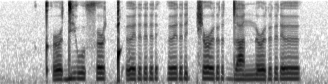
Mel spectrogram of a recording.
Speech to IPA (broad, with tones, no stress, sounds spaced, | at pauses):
kʼ ə˞˨ d j u˦˨ θ ə˞˦ ǃʼ ɘ˦ r | ɘ˦ r c ə˞˦ r d a˨ n ə˞˨ r ɘ˦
